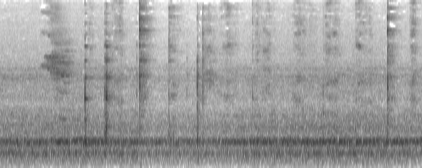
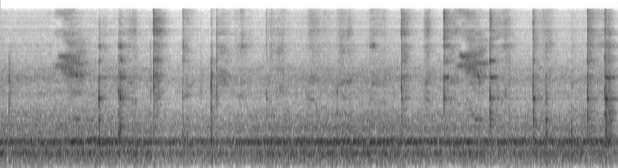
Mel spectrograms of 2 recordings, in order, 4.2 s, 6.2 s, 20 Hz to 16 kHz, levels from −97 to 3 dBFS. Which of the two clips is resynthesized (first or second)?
second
